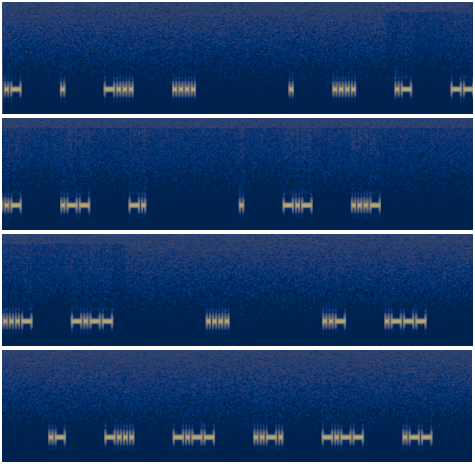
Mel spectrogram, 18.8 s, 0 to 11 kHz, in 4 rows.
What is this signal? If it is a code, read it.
Morse code, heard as a keyed tone, machine-sent, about 39 wpm, spaced as for 17 wpm, 740 Hz. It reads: … EHAQWN EKV VY H UJ ABYFYW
